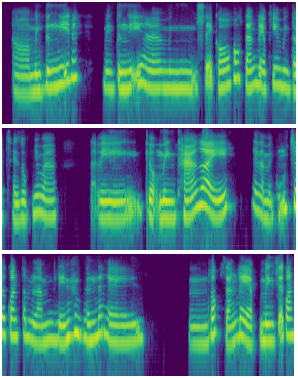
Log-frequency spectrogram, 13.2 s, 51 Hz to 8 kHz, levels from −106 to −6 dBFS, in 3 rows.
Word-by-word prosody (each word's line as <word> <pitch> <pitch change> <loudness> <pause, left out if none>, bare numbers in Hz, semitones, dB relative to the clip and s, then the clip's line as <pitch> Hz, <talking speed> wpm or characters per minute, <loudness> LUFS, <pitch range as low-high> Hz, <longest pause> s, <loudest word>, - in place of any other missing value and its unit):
Ờ, 185 -3 -6
mình 200 +2 -1
từng 235 +1 +3
nghĩ 275 - +2
đấy. 355 +1 -2 0.3
Mình 225 -3 -5
từng 220 0 +2
nghĩ 235 - +1
là 230 -3 0
mình 230 -1 -2
sẽ - - -2
có 235 +3 +1
vóc 335 0 +1
dáng 240 +2 +1
đẹp 235 -5 +1
khi 265 - -1
mà - - -3
mình 235 -2 -2
tập 205 -2 -2
thể 175 -1 -1
dục, 190 0 -2
nhưng 245 +1 -2
mà 205 -2 -2 0.5
tại - - -15
vì, 190 0 +2 0.3
kiểu, 200 -2 +2
mình 195 0 +3
khá 205 +6 +3
gầy 330 +1 +6
ấy, 255 +6 +3 0.2
nên 280 -4 -4
là 225 - -3
mình 190 -1 -3
cũng - - -1
chưa 295 -1 +3
quan 275 -1 +1
tâm 270 -3 -5
lắm 220 +1 -2
đến 260 +8 +3
vấn 235 0 +1
đề, 220 -8 -1 0.9
ừm, 195 0 -5
vóc 280 +7 +1
dáng 205 +5 -1
đẹp. 230 -8 +4
Mình 220 0 +2
sẽ - - +2
quan 280 -1 +3
230 Hz, 220 wpm, -22 LUFS, 205-265 Hz, 0.9 s, gầy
